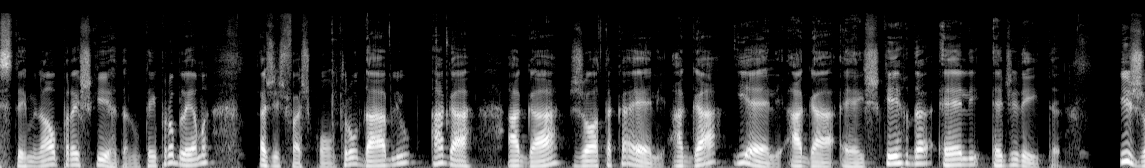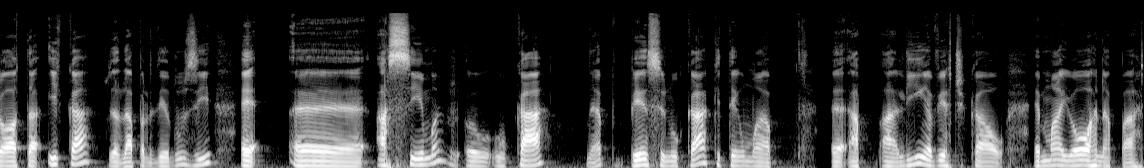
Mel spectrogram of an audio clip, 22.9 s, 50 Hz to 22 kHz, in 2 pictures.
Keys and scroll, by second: 3.1 ctrl+w, 4.1 shift+h.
